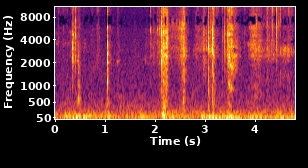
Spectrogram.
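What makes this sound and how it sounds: A solid yellow bar of soap held in the palm is shaved and scraped with a utility blade, curls piling up. Soft, bright scraping and crisp shaving strokes come in short bursts over a low background hiss, with several stronger scrapes standing out.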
